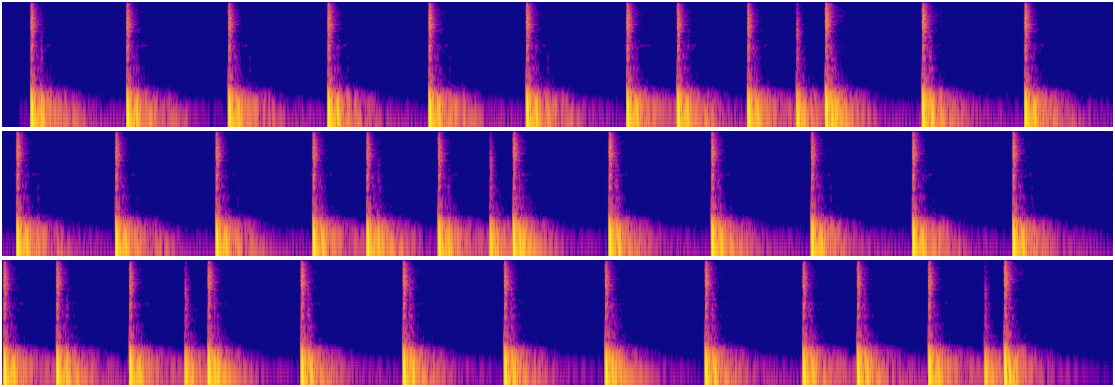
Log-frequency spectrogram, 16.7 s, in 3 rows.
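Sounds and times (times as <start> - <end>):
bass drum through Trident A Range EQ: 0.0 - 16.3.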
